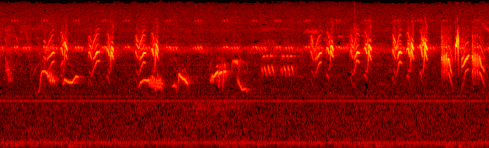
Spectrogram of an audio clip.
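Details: A melodious warbler (Hippolais polyglotta) sings in Corrèze, France, pouring out a fast, chattering song of varied twittering and scratchy notes, high-pitched and continuous, over a faint steady background hum.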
